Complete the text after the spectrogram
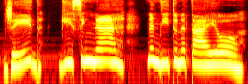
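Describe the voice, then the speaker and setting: A woman voicing a teasing, excitable young female cousin in an audio romance drama. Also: sits high, takes it slowly, soft background music. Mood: excited. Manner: playful, teasing.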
